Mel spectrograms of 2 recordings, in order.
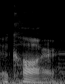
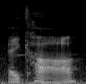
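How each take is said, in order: First: The final R in car is clearly pronounced. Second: The final R in car is not pronounced. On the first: "in American you would say a car" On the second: "The R is absent"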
